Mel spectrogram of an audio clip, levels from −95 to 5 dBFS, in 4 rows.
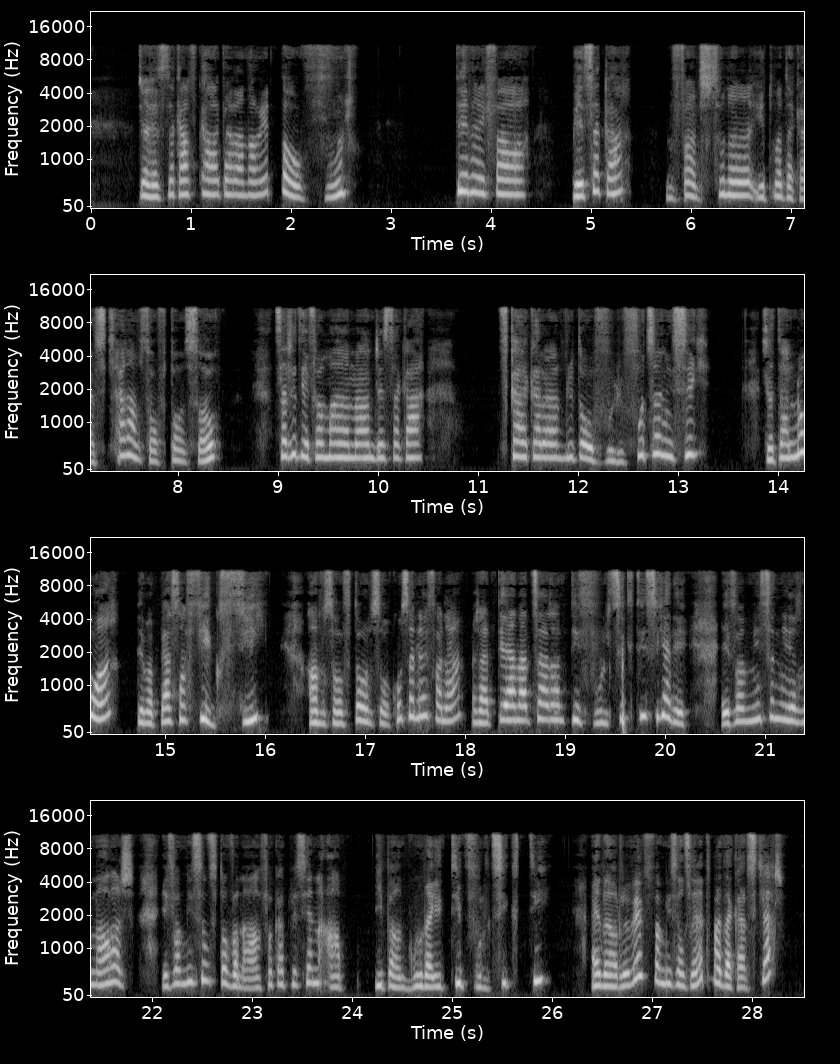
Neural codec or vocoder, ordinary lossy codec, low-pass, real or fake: codec, 24 kHz, 3 kbps, HILCodec; MP3, 64 kbps; 10.8 kHz; fake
